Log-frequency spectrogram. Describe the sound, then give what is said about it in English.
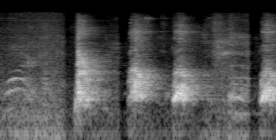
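A dog barks in a quick run of sharp, punchy woofs with short gaps between them. The barks are loud, clear and heard alone, each one a bright, abrupt burst. “That's not a dog in a movie. So if you don't have a dog barking in your movie, it's because you don't have the special edition.”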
